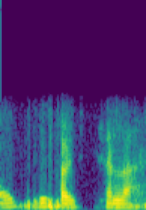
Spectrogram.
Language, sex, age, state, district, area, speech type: Odia, male, 18-30, Odisha, Nabarangpur, urban, conversation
